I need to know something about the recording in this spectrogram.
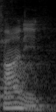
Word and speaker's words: Shinee: I guess I guess Shinny would never see it coming. Stratus says it's pronounced shiny.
